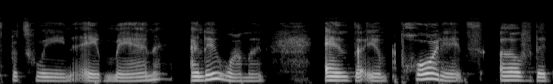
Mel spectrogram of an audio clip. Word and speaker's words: womban: so i am reigning woman and that is spelled w-o-m-b-a-n and the b is meant to be silent but you can use the b if you want but it is symbolic i said it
